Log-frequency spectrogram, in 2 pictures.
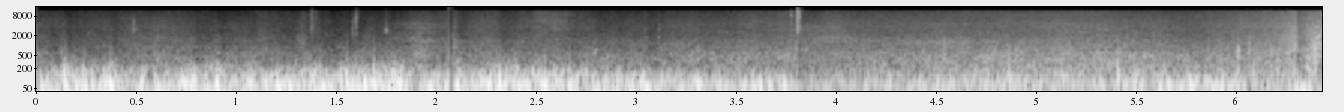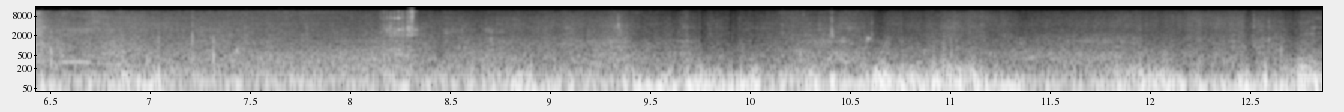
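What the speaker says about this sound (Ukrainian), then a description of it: "Вітер видуває дугу таку." Strong wind buffets the microphone outdoors on the Dnipro River in Kyiv in a constant, heavy roar, rising and easing in gusts alongside splashing water.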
